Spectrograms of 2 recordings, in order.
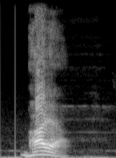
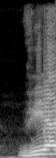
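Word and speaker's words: via: भाया, भाया means से या के रास्ते, इसको विया भी प्रोनाउंस करते हैं। आप चाहे तो भाया या विया दोनों बोल सकते हो।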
